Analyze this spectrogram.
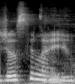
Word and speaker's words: Joscileia: É assim mesmo que pronuncia, né? Isso, Josileia.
